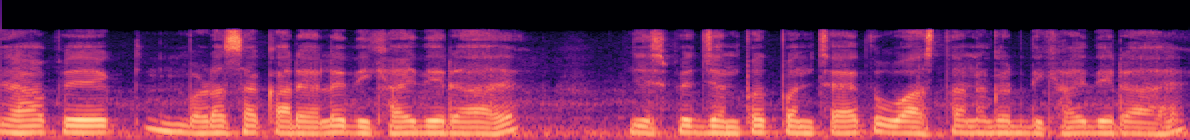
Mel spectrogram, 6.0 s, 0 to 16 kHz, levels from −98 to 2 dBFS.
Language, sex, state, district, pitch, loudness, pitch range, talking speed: Hindi, male, Chhattisgarh, Bastar, 130 Hz, -15 LUFS, 125-135 Hz, 210 wpm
